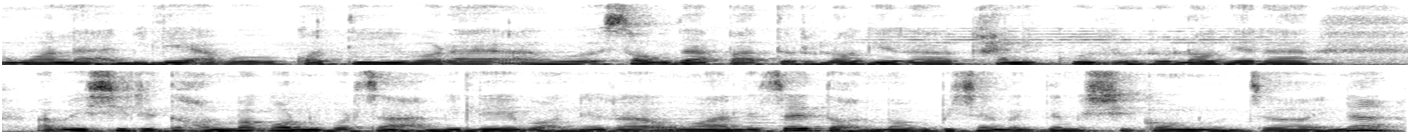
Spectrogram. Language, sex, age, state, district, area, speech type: Nepali, female, 45-60, West Bengal, Darjeeling, rural, spontaneous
